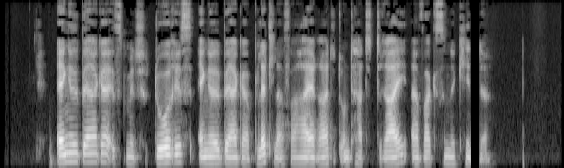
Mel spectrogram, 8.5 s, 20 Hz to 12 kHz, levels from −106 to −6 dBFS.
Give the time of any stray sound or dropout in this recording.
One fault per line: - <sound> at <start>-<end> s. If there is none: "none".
- dropout at 7.1-7.2 s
